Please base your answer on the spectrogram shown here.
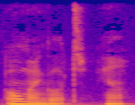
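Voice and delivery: breathy whisper of embarrassment; whispered groan. Real, not acted. Recalling the embarrassing night, mortified whisper.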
